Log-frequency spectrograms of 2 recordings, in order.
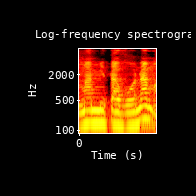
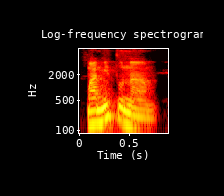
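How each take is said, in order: First: The verb is said in full, with four syllables. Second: The verb is shortened to two syllables, mitunam. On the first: The speaker sounds like a beginner. The speaker calls it wrong. "ah ini baru belajar bahasa Farsi ini" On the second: The speaker sounds like a fluent speaker. The speaker calls it right. "kamu bisa bahasa Farsi betul-betul lancar atau tidak lancar dari sini"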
